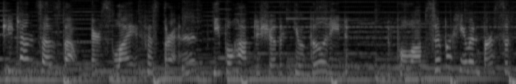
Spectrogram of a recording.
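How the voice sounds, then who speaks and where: A woman voicing a cheerful, pushy high-school girl in a playful visual novel read-through. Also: a little fast, lightly acted. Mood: playful, teasing. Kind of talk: amateur voice acting of visual novel dialogue. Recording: music behind the voice. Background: music.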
